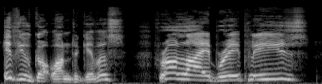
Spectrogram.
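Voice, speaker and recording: A man voicing a bold, polite schoolboy asking firmly and brightly. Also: high voice, big pitch swings, moderate pace, dry recording, clean studio sound, voice pushed up, full character voice. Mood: earnest. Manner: firm, bright.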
